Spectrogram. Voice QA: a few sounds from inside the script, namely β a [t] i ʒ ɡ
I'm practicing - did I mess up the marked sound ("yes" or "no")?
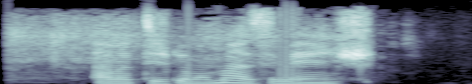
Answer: no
